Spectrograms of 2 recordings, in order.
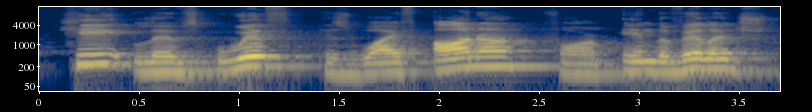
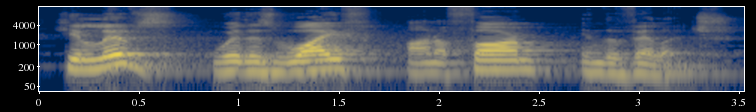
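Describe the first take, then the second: First: Every word gets equal weight, like a robot. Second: Key words are stressed and others are lighter. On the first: The speaker calls it wrong. "Maybe I sounded like a robot. That was because my rhythm was completely wrong" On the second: The speaker calls it right. "That sounded correct because I gave importance"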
